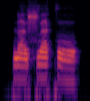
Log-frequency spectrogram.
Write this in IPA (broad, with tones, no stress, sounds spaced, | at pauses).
ɳ a˨ sʷ a˧ k o˨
